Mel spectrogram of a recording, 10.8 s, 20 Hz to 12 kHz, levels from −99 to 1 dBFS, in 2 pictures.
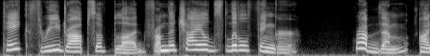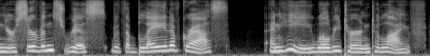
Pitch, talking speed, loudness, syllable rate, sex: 225 Hz, 150 wpm, -18 LUFS, 3.4 syllables/s, female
